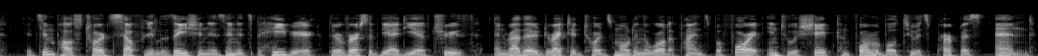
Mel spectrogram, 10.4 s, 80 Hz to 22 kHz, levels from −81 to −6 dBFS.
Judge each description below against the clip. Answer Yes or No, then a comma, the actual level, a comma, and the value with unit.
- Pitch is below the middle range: Yes, low, 125 Hz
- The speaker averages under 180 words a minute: No, average, 200 wpm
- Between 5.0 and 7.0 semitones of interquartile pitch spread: Yes, wide, 5.4 semitones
